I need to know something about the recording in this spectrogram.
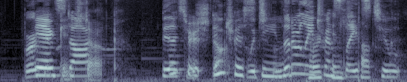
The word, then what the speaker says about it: Birkenstock: the world nowadays, and it's natural that people pronounce it with their native accent. So English speakers usually say Birkenstock. In German, we say Birkenstock. Birkenstock.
